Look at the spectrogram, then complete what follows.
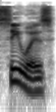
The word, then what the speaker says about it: CIWS: close in Weapons Systems CWS pronounced sez spread across the fleet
